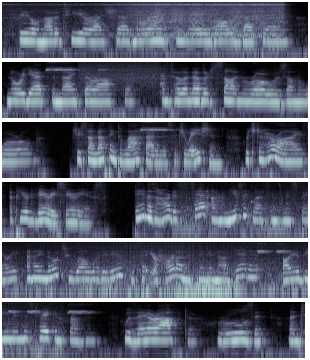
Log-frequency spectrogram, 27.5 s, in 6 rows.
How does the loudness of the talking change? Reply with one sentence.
The volume of the talking stays about the same.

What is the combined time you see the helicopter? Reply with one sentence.
The helicopter can be heard for 12 seconds in total.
